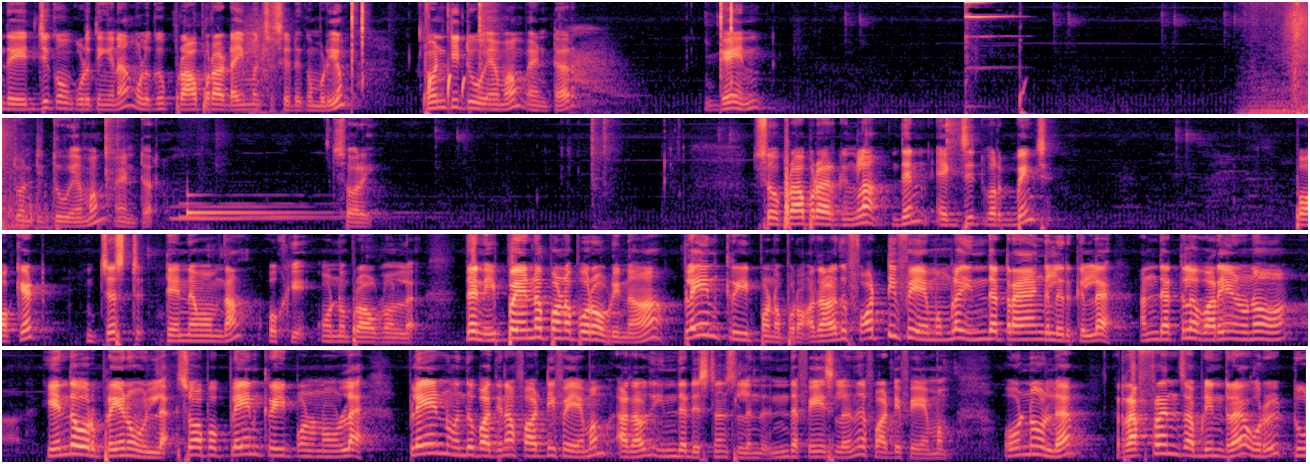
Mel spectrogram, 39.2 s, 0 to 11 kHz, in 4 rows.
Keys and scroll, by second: 3.2 typing, 3.6 Return, 10.2 typing, 10.6 Return, 13.9 typing, 14.2 Return.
